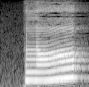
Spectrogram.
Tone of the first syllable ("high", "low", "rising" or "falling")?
rising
